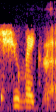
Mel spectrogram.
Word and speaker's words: Schumacher: You know, my mama would come after you. It's Shoemaker.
